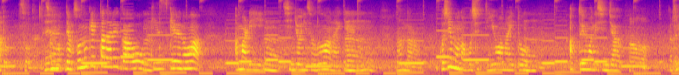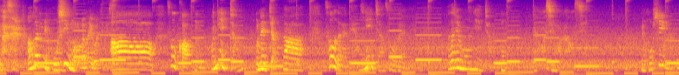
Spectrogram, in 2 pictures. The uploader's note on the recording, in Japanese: 録音環境劣悪のため超絶ローファイでお送りします。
